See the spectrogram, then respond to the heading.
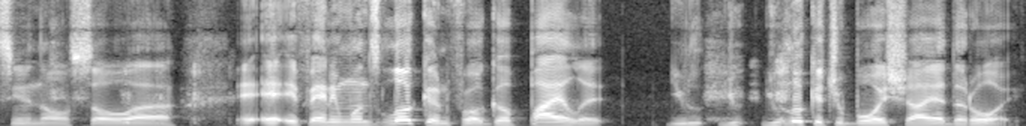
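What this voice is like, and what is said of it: Put-on general Northeastern US accent. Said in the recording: “I'm still trying to perfect that weird accent ... do you want Jersey, do you want Boston, and they're like, just general Northeastern”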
